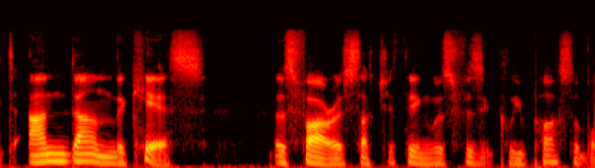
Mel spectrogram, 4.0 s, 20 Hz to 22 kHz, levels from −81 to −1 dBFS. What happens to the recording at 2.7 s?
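Nothing goes wrong at 2.7 s: the speech there carries on intact, with no dropout, click, distortion or other fault.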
